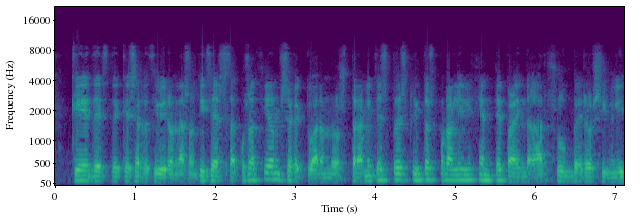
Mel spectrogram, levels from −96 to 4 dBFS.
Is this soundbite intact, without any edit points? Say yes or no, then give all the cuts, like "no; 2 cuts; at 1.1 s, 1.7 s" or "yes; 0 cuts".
no; 1 cut; at 2.1 s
